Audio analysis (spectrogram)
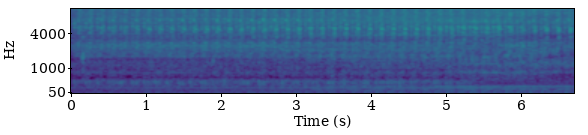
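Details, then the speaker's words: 1995 BMW M3 inline-six idling cold after sitting unused, light quick ticking chatter over steady engine note; lifter chatter hoped to unstick with use, plus an exhaust leak near the manifold. "But not the first time I've heard an inline 6 BMW have some lifter chatter"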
